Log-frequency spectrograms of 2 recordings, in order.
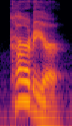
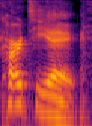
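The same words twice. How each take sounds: First: It is pronounced the local Ohio way. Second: It is pronounced the standard way. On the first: The speaker calls it wrong. "in Ohio, we say" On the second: The speaker calls it right. "No, it's Cartier"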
